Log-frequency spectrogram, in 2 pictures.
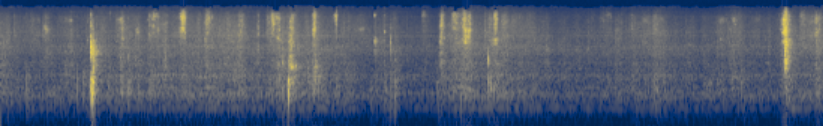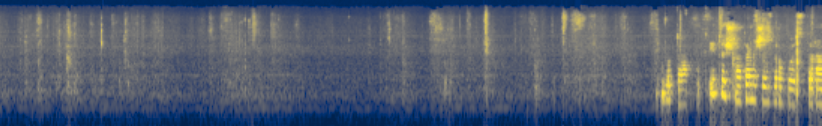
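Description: Fabric rustles and crinkles as hands fold and handle it, up close.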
